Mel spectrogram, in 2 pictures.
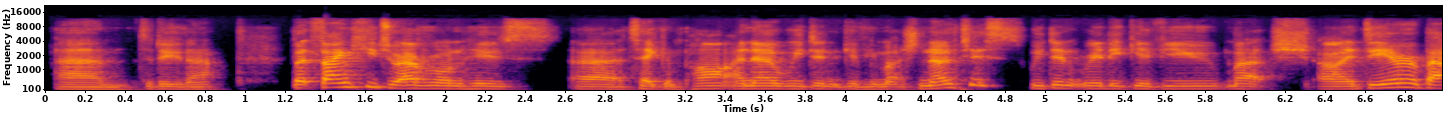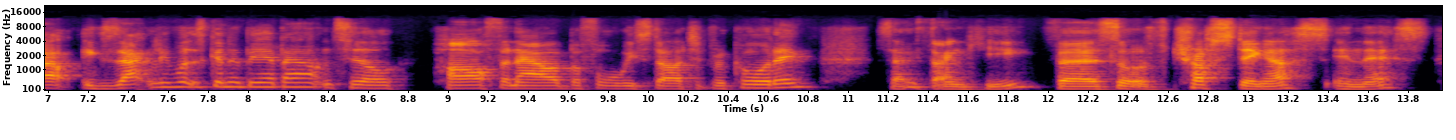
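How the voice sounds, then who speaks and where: A man's voice: mid-range voice, a little fast. A man hosting a casual group video call, talking in an informal, rambling and appreciative way. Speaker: host. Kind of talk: casual chat, reflecting on a creative project.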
